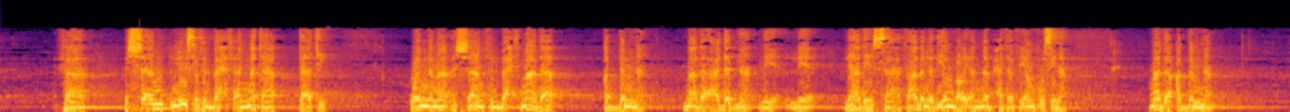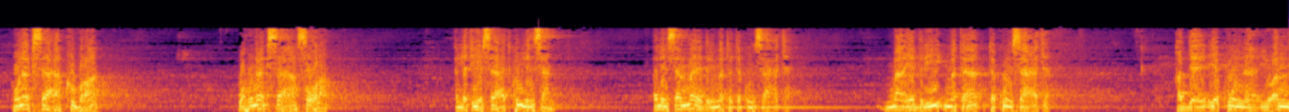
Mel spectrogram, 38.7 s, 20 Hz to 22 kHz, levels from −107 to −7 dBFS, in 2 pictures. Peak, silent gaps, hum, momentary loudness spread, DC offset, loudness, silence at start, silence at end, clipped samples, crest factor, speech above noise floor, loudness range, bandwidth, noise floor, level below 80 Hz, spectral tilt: 0 dBFS; none; none; 20 LU; under 0.1%; -14 LUFS; 0.2 s; 0 s; under 0.1%; 16 dB; 29 dB; 4 LU; 8.2 kHz; -42 dBFS; -32 dBFS; -4 dB/octave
